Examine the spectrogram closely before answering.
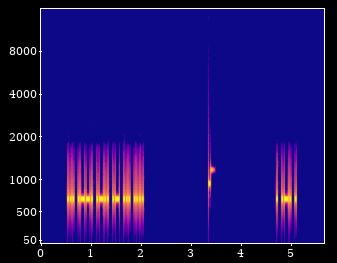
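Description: Rapid Morse code at 45 words per minute at a steady mid pitch: a long burst of quick beeps, a pause broken by a brief blip, then a shorter cluster of beeps. No voices.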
